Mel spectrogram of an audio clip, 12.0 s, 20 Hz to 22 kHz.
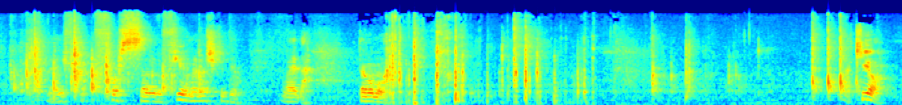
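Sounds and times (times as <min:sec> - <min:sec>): plastic parts clicking: 0:00.1 - 0:02.8, 0:05.2 - 0:08.0.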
